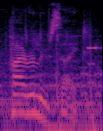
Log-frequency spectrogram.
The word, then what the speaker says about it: pyrolucite: him you know what pyruleucide is right yeah neither did I pyrolucite key syllable pyro by the way is the [ __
